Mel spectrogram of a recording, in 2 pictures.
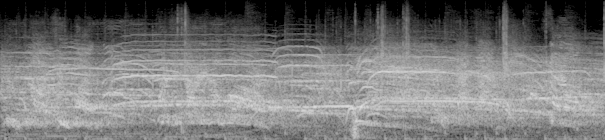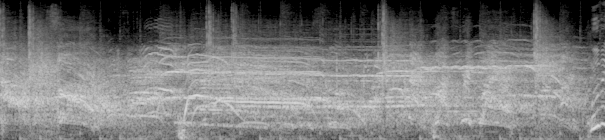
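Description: A high school competitive cheer squad of girls shouting a cheer in unison, many voices yelling together, with a couple of sharp claps or thumps along the way.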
